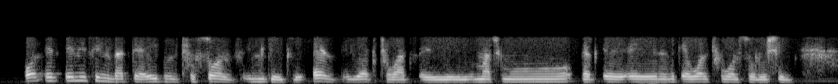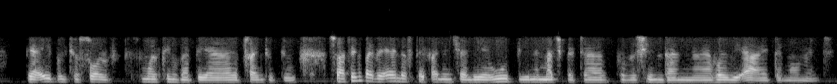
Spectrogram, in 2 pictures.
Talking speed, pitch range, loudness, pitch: 210 wpm, 110-125 Hz, -19 LUFS, 120 Hz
